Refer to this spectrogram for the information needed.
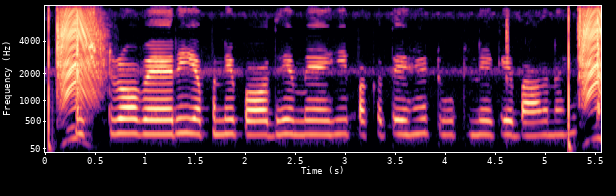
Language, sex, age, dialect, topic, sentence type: Hindi, female, 25-30, Kanauji Braj Bhasha, agriculture, statement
